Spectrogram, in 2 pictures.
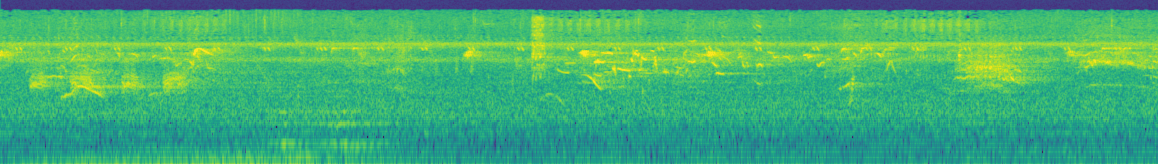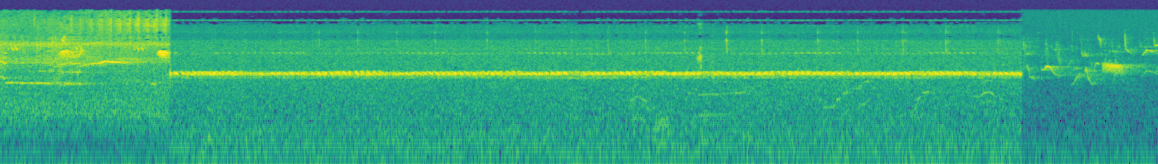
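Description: Outdoor ambience of birds chirping over a steady high whine. About two-thirds of the way through, the sound cuts to a single steady high tone with few chirps, and near the end it cuts again to a fresh run of chirps.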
